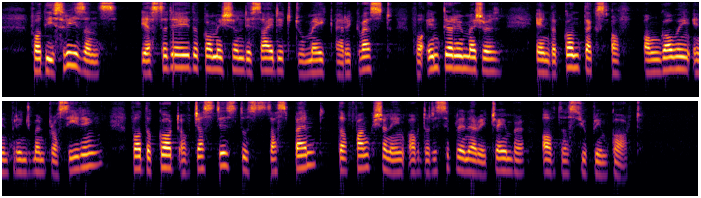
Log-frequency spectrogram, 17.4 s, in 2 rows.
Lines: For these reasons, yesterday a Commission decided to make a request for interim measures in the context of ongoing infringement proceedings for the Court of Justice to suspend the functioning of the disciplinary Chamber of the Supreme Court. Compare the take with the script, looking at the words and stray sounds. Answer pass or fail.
fail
